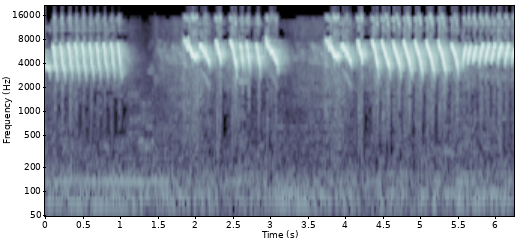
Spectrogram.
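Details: Oriental white-eye song in a full-variation tutor recording: a dense high trill of rapid chirps, a short pause, then faster twittering trills sweeping downward and running on continuously.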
